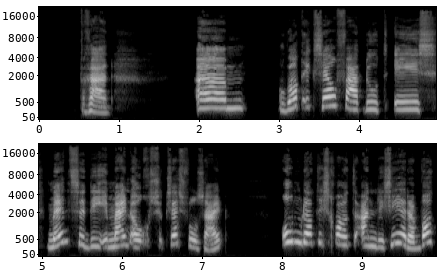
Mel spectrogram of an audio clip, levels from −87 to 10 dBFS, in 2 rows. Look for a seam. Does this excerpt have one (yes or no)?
no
